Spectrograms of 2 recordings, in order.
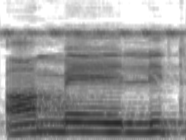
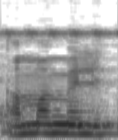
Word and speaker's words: आमेलित: है आमेलित, ठीक है, आमेलित है ये, आमेलित है, अमामेलित नहीं है, ठीक है।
